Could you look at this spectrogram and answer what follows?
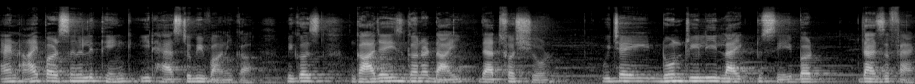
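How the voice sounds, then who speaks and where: With music in the background, a man speaks at a moderate pace in a fairly high voice. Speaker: anime manga reviewer. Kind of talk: casual talk to camera. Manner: droopy, flat.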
